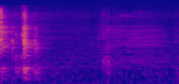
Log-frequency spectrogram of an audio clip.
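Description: Two sharp knocks about a third of a second apart as hand tools are set down and picked up on a jeweler's bench, followed by a faint brief rustle.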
